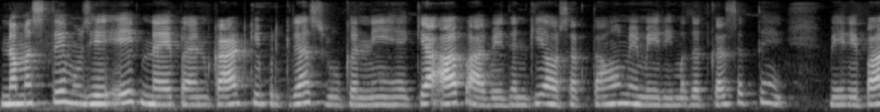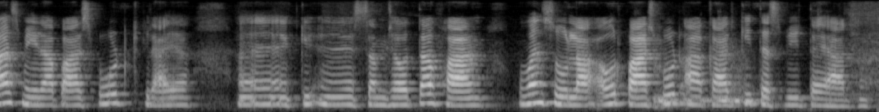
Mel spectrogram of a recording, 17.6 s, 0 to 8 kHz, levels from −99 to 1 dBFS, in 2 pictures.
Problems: background sounds at intervals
